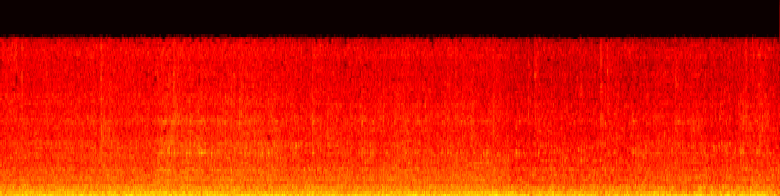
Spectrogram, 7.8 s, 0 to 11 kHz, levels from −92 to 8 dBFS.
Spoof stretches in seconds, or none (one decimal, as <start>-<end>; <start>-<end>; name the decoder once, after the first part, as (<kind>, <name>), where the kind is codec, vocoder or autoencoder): 6.5-7.0 (codec, SNAC)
